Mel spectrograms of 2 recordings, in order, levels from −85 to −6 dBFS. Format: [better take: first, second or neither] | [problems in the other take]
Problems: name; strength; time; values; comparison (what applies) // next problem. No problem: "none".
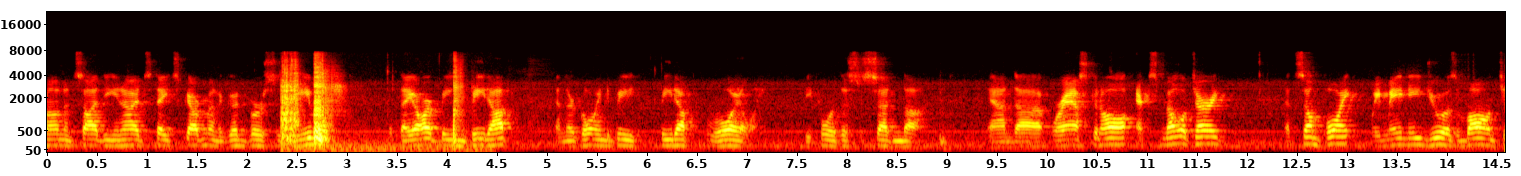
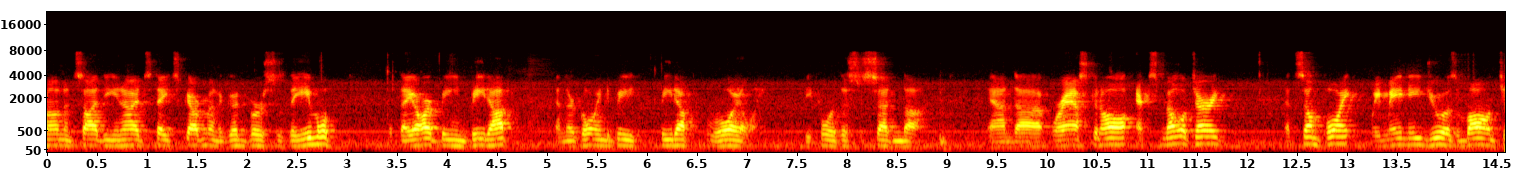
second | background sound (Fart); 3 dB above the speech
